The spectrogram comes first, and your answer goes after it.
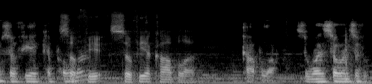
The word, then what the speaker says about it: Coppola: Coppola. Coppola, that's how you say it? Coppola, not Capella.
